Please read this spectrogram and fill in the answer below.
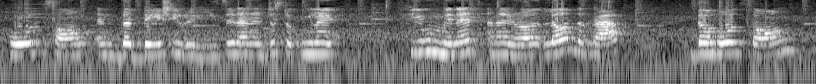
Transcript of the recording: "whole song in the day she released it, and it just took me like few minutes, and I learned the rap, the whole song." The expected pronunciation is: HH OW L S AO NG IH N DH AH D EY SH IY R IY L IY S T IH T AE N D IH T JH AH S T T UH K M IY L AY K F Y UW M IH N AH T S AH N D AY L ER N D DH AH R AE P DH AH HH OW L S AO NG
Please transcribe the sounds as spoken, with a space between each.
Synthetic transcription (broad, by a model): HH OW L S AO NG IH N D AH D EY SH IY R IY L IY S IH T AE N IH T JH AH S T T UH K M IY L AY K F Y UW M IH N AH T S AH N AY L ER N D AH R AE P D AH HH OW L S AO NG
